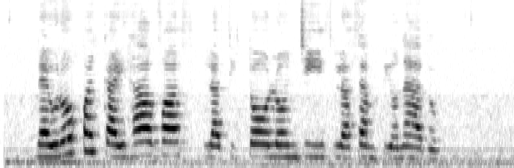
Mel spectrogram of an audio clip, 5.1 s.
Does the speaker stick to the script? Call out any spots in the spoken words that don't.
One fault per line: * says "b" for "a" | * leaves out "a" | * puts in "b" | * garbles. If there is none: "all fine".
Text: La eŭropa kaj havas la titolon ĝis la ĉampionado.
all fine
